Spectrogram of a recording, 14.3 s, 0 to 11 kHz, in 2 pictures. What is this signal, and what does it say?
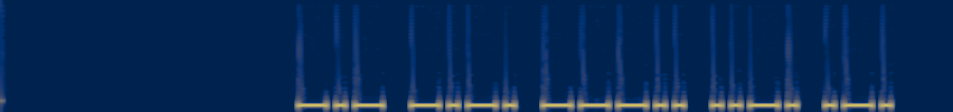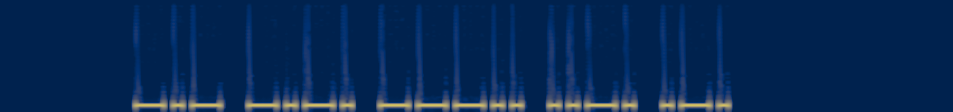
Morse code, heard as a keyed tone, about 17 wpm, 700 Hz. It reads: KC8FR KC8FR
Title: USA Call Signs - 5 Characters - Repeated 2x - 17wpm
